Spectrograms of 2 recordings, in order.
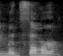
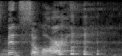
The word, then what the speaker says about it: Midsommar: I know some people say Midsummer, but we are purists. It's Midsommar. I've never checked to see how anyone in the movie pronounces it, but I'm pretty sure. I'm pretty sure. Like, it ends in AR.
